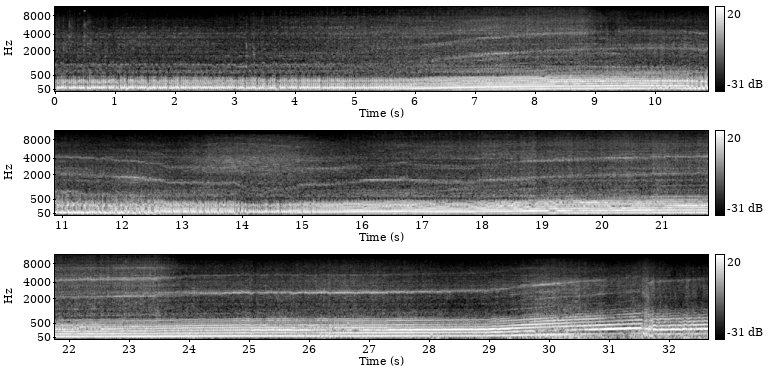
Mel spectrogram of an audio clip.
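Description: Triumph sport motorcycle engine heard from the rider's seat under way: it pulls up through the revs, eases off and drops back around the middle, then accelerates again, its pitch climbing steeply near the end.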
